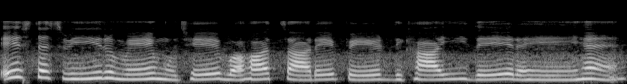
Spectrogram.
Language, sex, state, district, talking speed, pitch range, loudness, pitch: Hindi, female, Madhya Pradesh, Katni, 105 wpm, 220-255 Hz, -15 LUFS, 235 Hz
